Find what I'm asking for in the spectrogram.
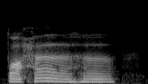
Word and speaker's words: طحاها: و همینطور آیه ششم همین سوره شمس طحاها که باز اینجا هم بدون اماله تلفظ میشه.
